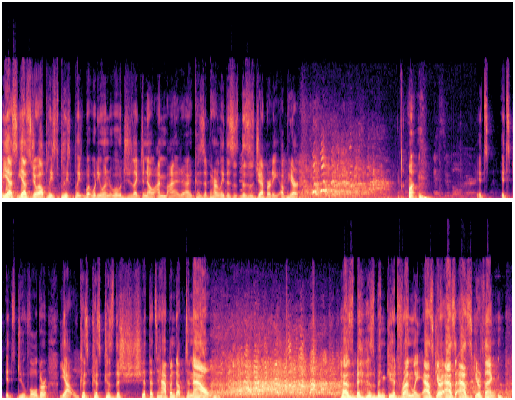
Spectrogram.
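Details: Stuttering in an adult male comedian who says hearing noises in his ear while talking makes him stutter.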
